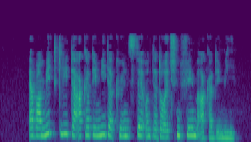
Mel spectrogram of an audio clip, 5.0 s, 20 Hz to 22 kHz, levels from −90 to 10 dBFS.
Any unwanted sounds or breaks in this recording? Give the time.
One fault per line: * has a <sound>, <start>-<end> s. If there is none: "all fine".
all fine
